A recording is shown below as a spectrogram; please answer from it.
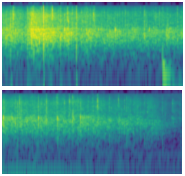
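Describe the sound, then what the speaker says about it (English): Applause from attendees at a school district board meeting, loud at first with a few close sharp claps, then gradually thinning and fading out over several seconds. "One more round of applause."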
